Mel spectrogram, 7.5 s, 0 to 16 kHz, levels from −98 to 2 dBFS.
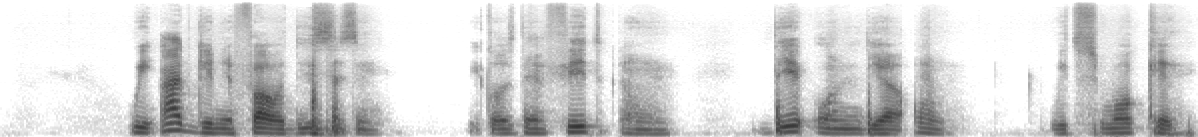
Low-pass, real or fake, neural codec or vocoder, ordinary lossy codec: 14.4 kHz; fake; codec, 44.1 kHz, 2.6 kbps, DAC; none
